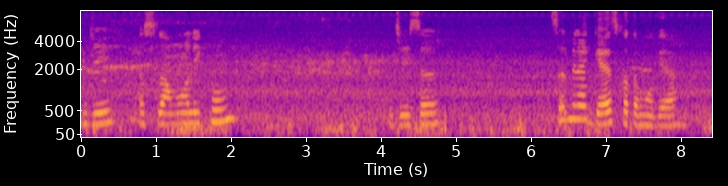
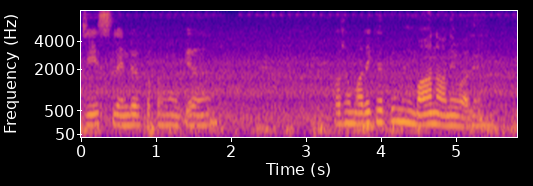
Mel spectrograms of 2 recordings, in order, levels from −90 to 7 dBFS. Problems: constant background noise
